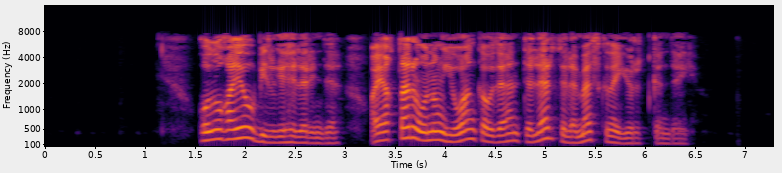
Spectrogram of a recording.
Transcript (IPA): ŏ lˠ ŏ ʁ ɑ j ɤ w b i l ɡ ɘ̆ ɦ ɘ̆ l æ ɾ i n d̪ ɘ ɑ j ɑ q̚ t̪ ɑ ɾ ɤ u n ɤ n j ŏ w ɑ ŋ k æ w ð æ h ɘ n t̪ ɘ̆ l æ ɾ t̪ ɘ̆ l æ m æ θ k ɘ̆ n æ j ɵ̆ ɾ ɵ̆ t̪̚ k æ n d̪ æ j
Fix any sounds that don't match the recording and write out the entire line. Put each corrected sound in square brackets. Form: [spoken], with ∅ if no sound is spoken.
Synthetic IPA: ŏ lˠ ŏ ʁ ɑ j ɤ w b i l ɡ ɘ̆ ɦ ɘ̆ l æ ɾ i n d̪ ɘ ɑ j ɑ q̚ t̪ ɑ ɾ ɤ u n ɤ [ɴ] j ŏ w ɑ ŋ k æ w ð æ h ɘ n t̪ ɘ̆ l æ ɾ t̪ ɘ̆ l æ m æ θ k ɘ̆ n æ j ɵ̆ ɾ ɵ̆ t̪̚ k æ n d̪ æ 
